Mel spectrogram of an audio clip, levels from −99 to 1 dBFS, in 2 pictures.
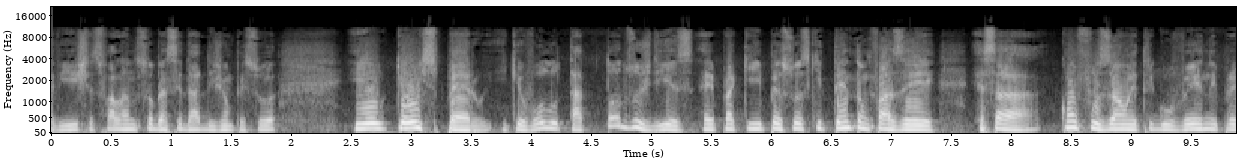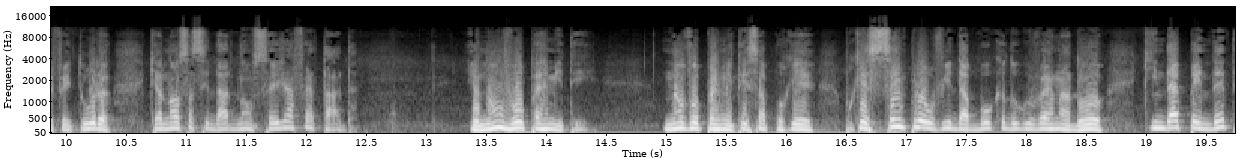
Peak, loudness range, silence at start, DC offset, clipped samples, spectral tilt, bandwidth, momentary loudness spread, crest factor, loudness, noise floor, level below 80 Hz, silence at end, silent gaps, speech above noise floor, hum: -4 dBFS; 3 LU; 0 s; under 0.1%; under 0.1%; -7.5 dB/octave; 11 kHz; 9 LU; 10 dB; -14 LUFS; -48 dBFS; -36 dBFS; 0.05 s; none; 35 dB; none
